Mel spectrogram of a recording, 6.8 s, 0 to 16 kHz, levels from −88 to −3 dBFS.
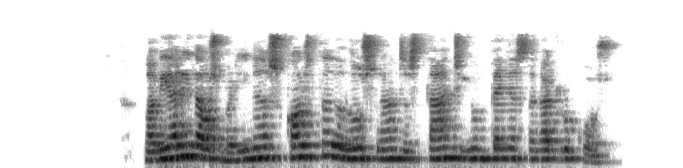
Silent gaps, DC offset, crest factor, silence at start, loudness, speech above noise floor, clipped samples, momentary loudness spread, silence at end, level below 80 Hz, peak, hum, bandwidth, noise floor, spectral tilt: none; under 0.1%; 16 dB; 1.45 s; -16 LUFS; over 75 dB; under 0.1%; 12 LU; 0.75 s; -56 dBFS; -2 dBFS; none; 7.6 kHz; under -90 dBFS; -5 dB/octave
